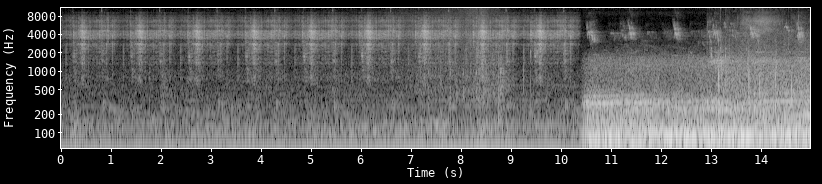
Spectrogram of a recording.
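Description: Pendulum case clock ticking steadily, a little under two ticks a second, over a faint hiss. About ten seconds in it cuts off and gives way to a louder, steady outdoor background with a low rumble.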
